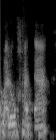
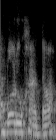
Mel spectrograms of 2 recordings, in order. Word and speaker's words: Baruch Atah: Está el sefaradí, como nosotros decimos Baruch Atah, está el ashkenazí, que sería Borujato, pero está la tercera forma de pronunciar, que es una acentuación más húngara, que es Burij Atu.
